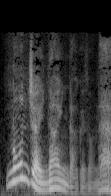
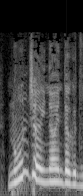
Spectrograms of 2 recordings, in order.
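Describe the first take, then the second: First: Said in the usual way. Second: A sudden high yell on the repeat; high loud shout. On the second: Shown as a demonstration. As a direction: belt it out much higher and louder. Repeats line, second take shouted.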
